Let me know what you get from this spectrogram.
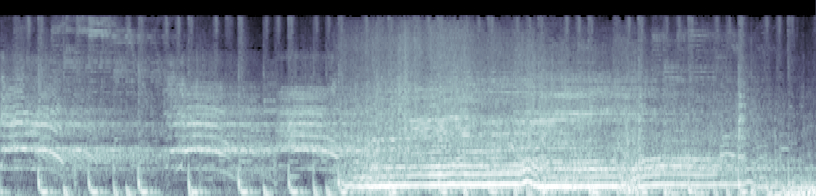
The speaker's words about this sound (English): Be warned, this episode features the sound of some classic rally cars and a Welsh win.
